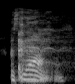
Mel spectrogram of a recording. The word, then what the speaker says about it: Aswang: Like when you claim aswang is pronounced aswang. Aswang. I believe it's aswang with the empasus on the second syllable.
